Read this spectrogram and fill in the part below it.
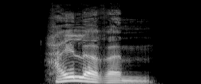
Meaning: strong dative masculine/neuter singular comparative degree of heil
- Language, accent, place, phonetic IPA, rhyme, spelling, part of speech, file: German, Germany, Berlin, [ˈhaɪ̯ləʁəm], -aɪ̯ləʁəm, heilerem, adjective, De-heilerem.ogg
